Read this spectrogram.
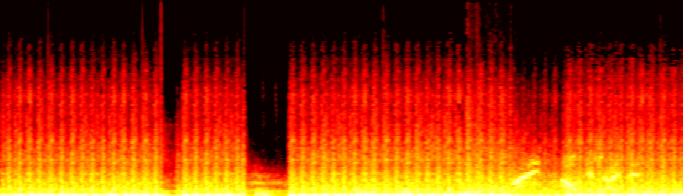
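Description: Machine guns fire in rapid rattling bursts.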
